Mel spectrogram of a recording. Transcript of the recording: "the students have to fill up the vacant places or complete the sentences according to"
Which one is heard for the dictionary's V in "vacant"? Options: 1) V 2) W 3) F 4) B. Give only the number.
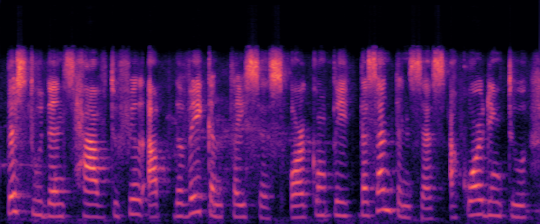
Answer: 1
